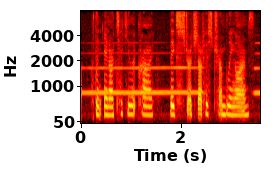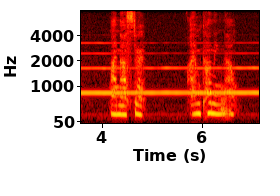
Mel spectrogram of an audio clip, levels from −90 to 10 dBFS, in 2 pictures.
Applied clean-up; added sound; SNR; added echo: none; Wind instrument, woodwind instrument; 7 dB; none.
